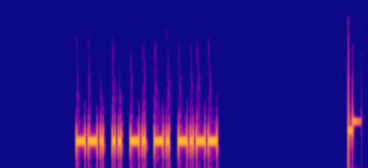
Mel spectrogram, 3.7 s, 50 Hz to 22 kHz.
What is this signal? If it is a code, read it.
Morse code, heard as a keyed tone, about 40 wpm, 700 Hz. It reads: GINNY
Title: USA Common Names - Max 5 Letters - 40wpm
